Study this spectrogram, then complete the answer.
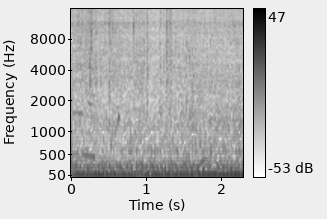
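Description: A boat engine runs with a loud, steady low throb that fills the whole stretch without a break, close by on a river.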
